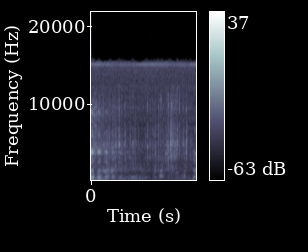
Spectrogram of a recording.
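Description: A man's commentary voice trailing off, then faint outdoor background with soft, wavering low calls.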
